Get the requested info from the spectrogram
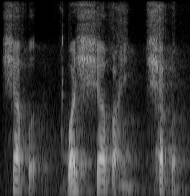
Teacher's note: Tidak qalqalah tapi rokhwah. Mengalir.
